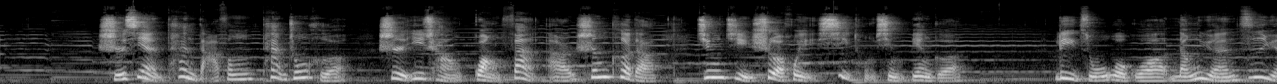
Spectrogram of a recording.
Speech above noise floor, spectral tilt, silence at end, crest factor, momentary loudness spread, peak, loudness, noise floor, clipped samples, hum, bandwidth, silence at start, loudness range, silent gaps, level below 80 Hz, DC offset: 24 dB; -3 dB/octave; 0 s; 16 dB; 10 LU; 0 dBFS; -15 LUFS; -39 dBFS; under 0.1%; none; 16 kHz; 0 s; 3 LU; none; -60 dBFS; under 0.1%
